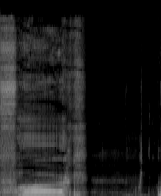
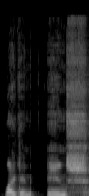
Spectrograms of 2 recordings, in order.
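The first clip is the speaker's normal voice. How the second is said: ordinary talk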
